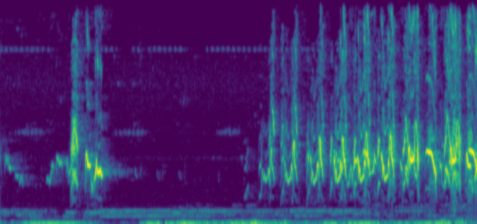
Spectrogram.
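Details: Sooty-headed bulbul, the kutilang, in tutor and lure song: a short twittering phrase, a brief pause, then a fast bubbling run of high, wavering notes over a steady low hum.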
